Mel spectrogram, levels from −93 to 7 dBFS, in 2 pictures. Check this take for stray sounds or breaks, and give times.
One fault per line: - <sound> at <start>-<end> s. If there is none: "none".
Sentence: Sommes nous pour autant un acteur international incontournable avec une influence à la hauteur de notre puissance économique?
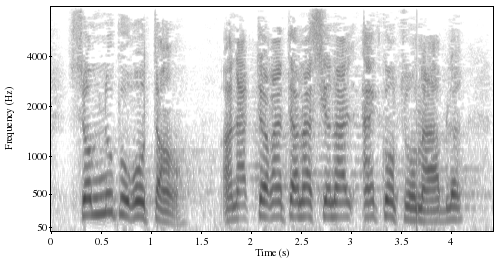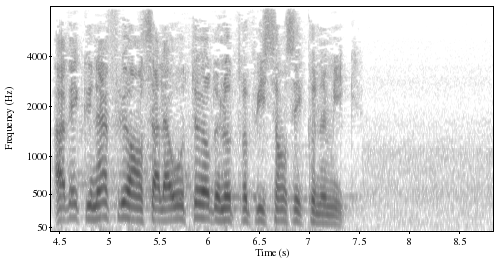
none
